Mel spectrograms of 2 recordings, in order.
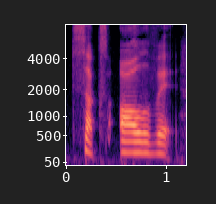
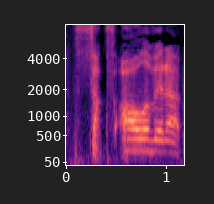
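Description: First: Said in the usual way. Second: "sucks all of it up" shouted with a mock cry; dramatic wail. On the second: Shown as a demonstration. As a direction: wail it out like a drained victim.

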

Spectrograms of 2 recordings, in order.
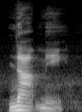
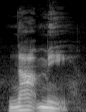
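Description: The two takes are said the same way.

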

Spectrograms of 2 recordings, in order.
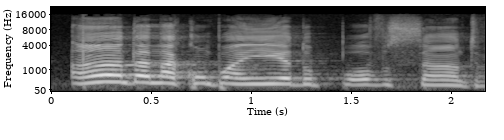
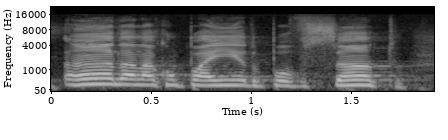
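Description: First: Louder verse reading. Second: Said in the usual way. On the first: Shown as a demonstration. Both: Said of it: "Versículo vinte e cinco diz".

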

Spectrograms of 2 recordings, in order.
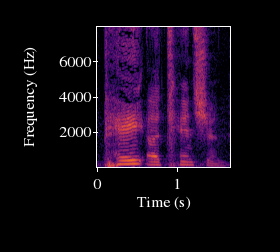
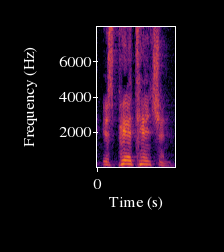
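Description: First: Slow, weighty pay attention; slow deliberate repeat. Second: Loud, punchy call to attention; preacher hits the words hard; emphatic pay attention. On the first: Preacher repeating his theme to the class, slow and deliberate. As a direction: stretch it out, each word landing. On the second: Preacher opening sermon to class, loud emphatic call. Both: Acted.

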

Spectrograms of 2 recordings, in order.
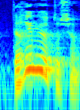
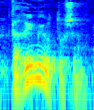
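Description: First: תרימי higher and louder with a firm fall; stress on תרימי. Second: Said in the usual way. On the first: Shown as a demonstration. Rabbi urging the wife, stress on תרימי. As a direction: push the word תרימי, urging.

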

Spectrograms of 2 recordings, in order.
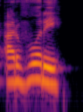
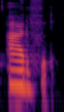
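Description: First: "arvorê" wrongly stressed on the final "rê"; stress on last syllable. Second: "árvore" stressed correctly on the opening "ár"; stress on first syllable. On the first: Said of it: "Ou se estivesse no último". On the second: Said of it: "não árvore". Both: Shown as a demonstration.

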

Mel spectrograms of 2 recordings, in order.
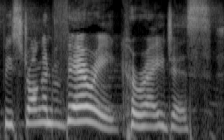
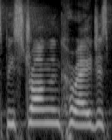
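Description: First: Very leaned on and drawn down; stress on very. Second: Said in the usual way. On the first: Shown as a demonstration. Preacher repeats the charge to Joshua, stressing very. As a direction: land hard on the word very, falling. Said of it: "the third one".

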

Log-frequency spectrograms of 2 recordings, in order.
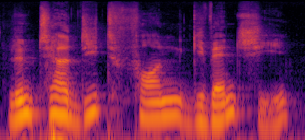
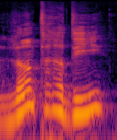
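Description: First: Said in the usual way. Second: L'Interdit said the French way, lan-ter-DEE, nasal first vowel, t silent at the end; French pronunciation. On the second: Shown as a demonstration. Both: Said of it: "Wa-, wa-, warte mal".

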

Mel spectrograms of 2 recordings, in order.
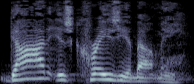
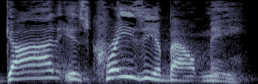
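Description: First: Said in the usual way. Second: Chanted, slow, drawn-out group declaration; chanted, "God is crazy about me" said slowly in unison; chanted, slow unison affirmation; slow congregation chant. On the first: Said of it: "Now say this". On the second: Shown as a demonstration. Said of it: "One, two, three".

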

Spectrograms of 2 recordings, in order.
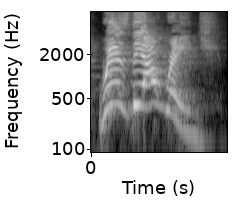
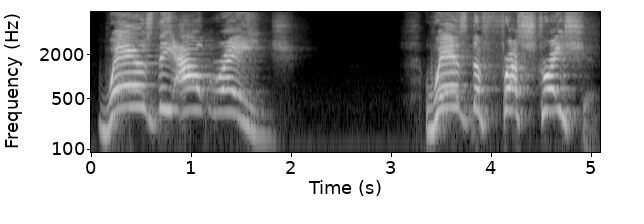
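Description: First: Said in the usual way. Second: Where's the outrage? said very slowly, each word dragged; slow, drawn-out. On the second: Real, not acted. Slow, drawn-out rhetorical repeat.

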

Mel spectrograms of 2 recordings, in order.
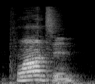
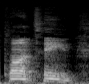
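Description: First: High mock server saying "Plantain" as plan-tn; the server's crisp "Plantain"; "Plantain" said clipped, plan-tn; Jamaican plantain. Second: "Plantain" said plan-tayn, drawn out; the customer repeating "Plantain" slowly; "Plantain" with a long ay sound; customer's plantain. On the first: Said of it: "And she said". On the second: Retold or imitated. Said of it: "And he said".

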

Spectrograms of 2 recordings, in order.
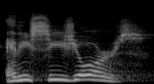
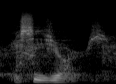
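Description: First: Slow, deliberate, weight on "sees"; slow emphasis. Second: Much lower, much softer "He sees yours"; hushed echo. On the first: Preacher telling the congregation God sees them, slow and deliberate. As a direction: land "sees" slowly and firmly. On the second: Preacher quietly repeating to the congregation, hushed and intimate. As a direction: let it fall almost to a whisper. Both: Real, not acted.

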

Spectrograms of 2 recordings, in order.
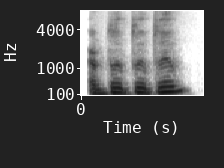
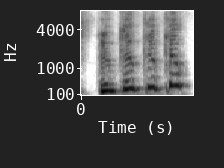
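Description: First: Said in the usual way. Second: High popping bloop sounds. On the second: Acted. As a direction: pop out the copies, bloop bloop. GM sound effect for duplicates.

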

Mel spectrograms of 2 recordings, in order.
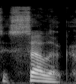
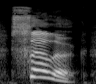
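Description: First: Said in the usual way. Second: A sudden high shout of the name; loud high call for Sellook. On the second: Acted. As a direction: yell the name across the room. Canary calls out for Sellook.

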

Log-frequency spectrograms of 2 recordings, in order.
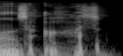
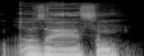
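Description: First: Whispered; whispered awesome. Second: Said in the usual way. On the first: Shown as a demonstration. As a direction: breathe it like a secret.

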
